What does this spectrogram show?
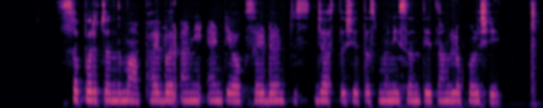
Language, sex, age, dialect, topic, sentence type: Marathi, female, 18-24, Northern Konkan, agriculture, statement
